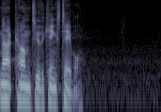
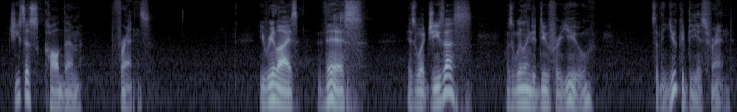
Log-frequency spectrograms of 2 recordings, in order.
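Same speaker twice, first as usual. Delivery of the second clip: hushed sincere; 5 semitones lower, 7 dB quieter than usual. Real, not acted. Preacher's hushed closing point.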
